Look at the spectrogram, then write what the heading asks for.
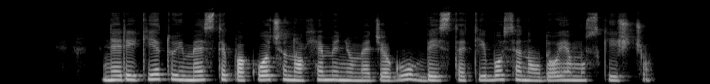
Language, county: Lithuanian, Tauragė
